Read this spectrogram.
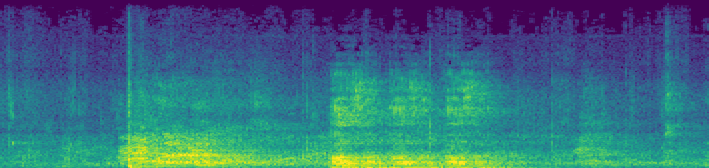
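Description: A crowd in a large hall cheers and applauds loudly.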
